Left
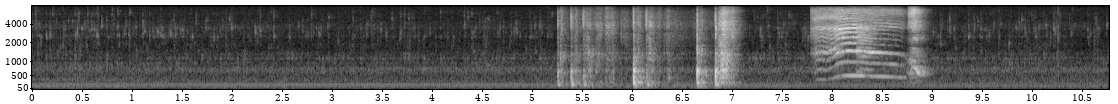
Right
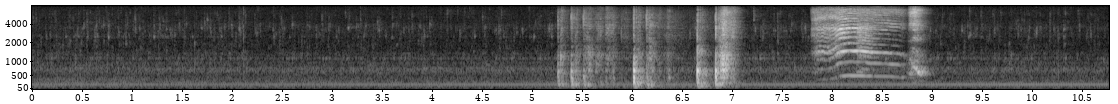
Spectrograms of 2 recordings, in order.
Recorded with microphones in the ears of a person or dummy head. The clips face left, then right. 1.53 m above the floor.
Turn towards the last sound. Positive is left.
turn(degrees=85)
